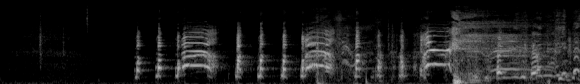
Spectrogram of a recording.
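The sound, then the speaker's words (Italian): A person imitates a clucking hen, a rapid series of sharp, pitched clucks building into a louder, squawking burst after a second of near silence. “Cazzo, ma sembra una gallina vera.”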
